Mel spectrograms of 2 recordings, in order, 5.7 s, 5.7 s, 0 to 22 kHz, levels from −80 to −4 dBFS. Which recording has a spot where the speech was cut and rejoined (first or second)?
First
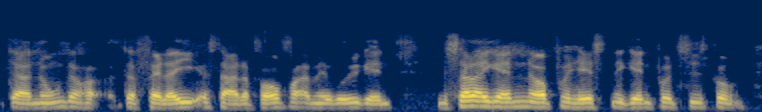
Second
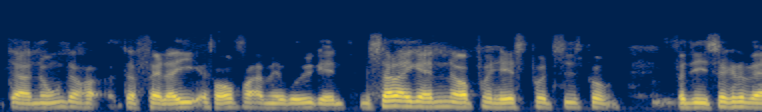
second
